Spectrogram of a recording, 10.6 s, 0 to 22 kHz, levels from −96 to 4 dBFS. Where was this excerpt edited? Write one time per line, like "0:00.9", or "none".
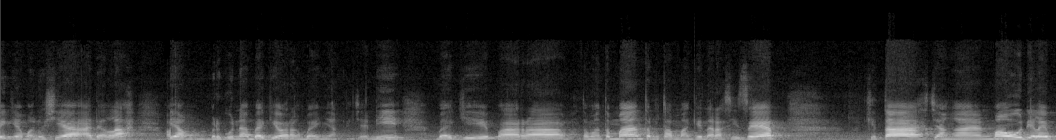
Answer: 0:01.6

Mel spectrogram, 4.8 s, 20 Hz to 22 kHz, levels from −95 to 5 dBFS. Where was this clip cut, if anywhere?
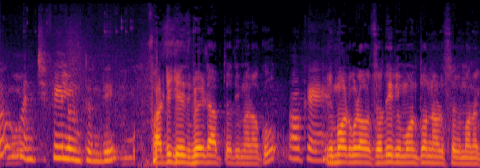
0:01.3

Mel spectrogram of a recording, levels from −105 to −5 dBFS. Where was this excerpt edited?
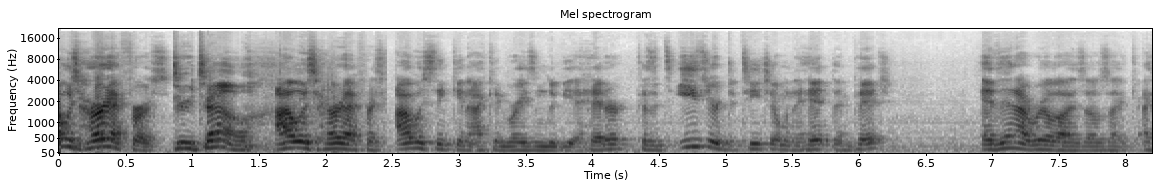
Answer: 0:02.4

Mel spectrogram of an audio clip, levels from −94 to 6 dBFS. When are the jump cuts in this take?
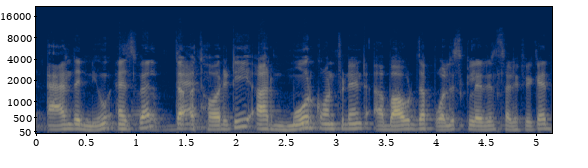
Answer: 0:01.3

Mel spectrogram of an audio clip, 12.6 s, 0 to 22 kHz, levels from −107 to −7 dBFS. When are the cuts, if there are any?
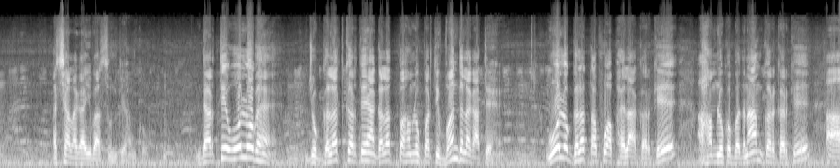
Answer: none

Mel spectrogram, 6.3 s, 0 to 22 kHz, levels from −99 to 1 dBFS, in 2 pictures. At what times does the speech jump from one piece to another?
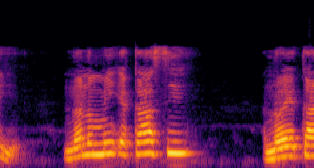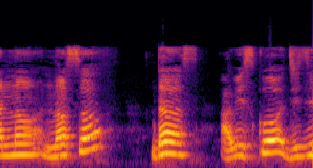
none

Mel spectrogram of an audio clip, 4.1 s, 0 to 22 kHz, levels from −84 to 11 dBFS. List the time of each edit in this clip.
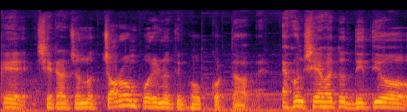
0:02.6

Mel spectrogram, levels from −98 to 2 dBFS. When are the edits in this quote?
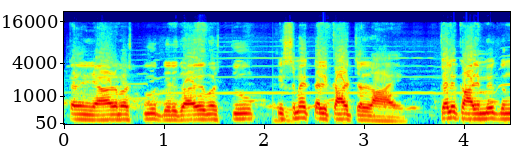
0:02.0

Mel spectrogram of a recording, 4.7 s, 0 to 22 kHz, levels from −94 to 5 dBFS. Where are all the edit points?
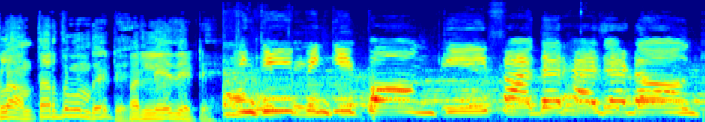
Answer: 0:01.4

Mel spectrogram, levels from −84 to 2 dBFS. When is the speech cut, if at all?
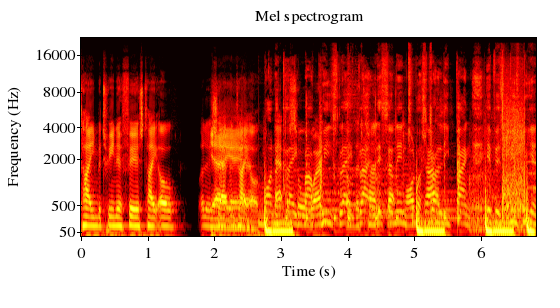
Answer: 0:02.7

